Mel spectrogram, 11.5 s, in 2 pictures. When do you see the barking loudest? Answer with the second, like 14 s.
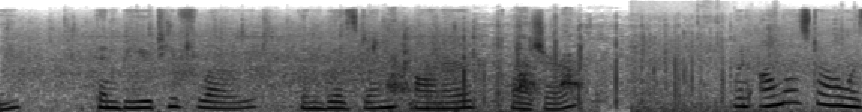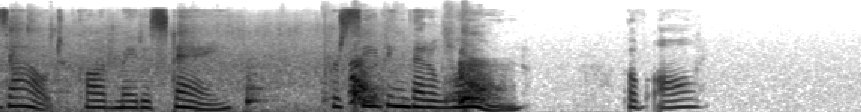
9 s.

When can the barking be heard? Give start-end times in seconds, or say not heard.
2.5-4.0, 7.3-9.1.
